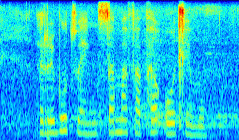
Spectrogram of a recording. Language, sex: Tswana, female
